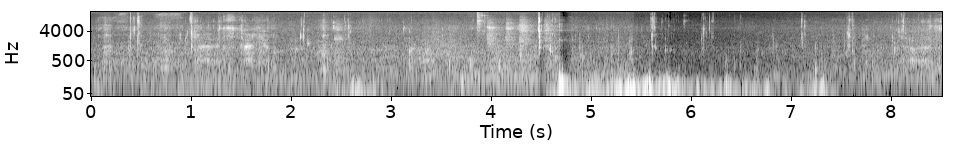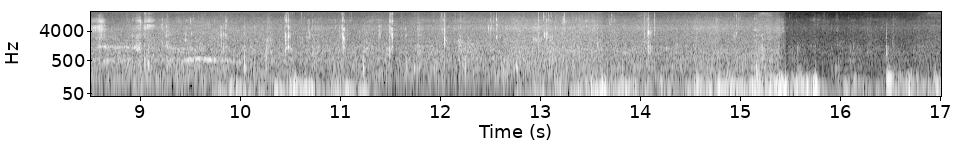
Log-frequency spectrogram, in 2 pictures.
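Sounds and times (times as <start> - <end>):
mouth smacking clicks: 0.0 - 4.9, 5.5 - 16.1
wet chewing: 0.0 - 16.1
low rumble: 1.2 - 7.6, 13.0 - 17.0.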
